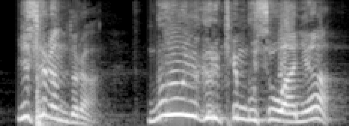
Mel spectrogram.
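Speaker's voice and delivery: acted scolding tone. Voicing Jesus rebuking his frightened disciples, retelling a rebuke with feeling. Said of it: "좀 감정을 넣어서 한번 생각해 보세요".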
